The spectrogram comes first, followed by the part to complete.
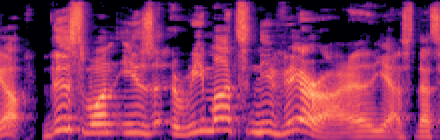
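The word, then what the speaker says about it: Nevera: you better hurry up this one is rematch nivera yes that's how you pronounce it 2.4 million dollars also 300 miles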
